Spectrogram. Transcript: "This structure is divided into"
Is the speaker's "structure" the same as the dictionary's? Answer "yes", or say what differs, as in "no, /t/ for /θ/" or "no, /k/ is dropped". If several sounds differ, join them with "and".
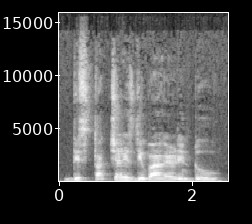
no, /ɹ/ is dropped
